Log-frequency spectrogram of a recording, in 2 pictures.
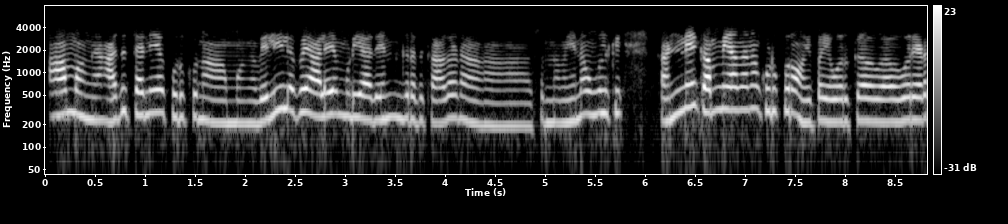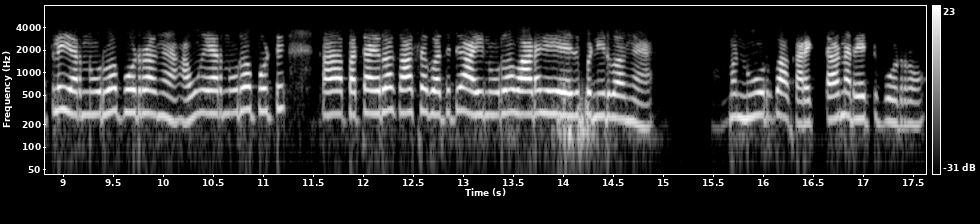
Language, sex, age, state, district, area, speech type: Tamil, female, 45-60, Tamil Nadu, Thoothukudi, urban, conversation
